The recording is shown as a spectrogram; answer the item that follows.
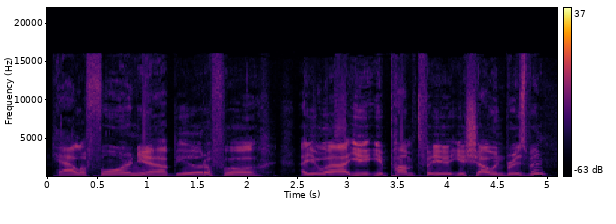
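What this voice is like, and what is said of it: Put-on accent. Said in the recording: “that stupid accent he just put on”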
